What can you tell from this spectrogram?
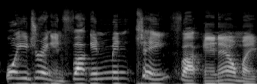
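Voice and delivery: cockney haut perché, incrédule; accent de l'est de Londres. Acted. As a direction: fais traîner la question en Londonien caricatural. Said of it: "Londres, euh, de l'Est en mode". (imitation londonienne exagérée)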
